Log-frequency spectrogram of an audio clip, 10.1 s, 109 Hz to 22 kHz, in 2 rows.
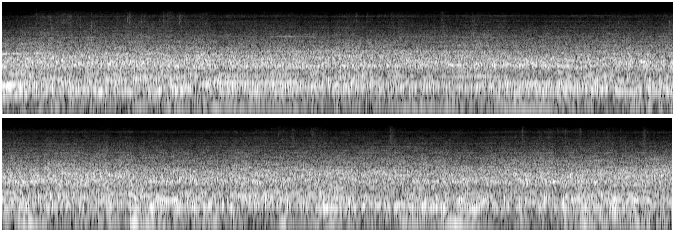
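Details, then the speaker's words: Hoover Decade 800 upright vacuum running with a steady, even motor roar and fan rush after fixing vibration: brushroll issue found, bushing and main bearing oiled, metal fan from an older Convertible fitted; much smoother than before. "oh okay definitely a lot better than before so there we have it Hoover decade 800"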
